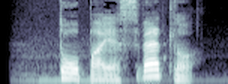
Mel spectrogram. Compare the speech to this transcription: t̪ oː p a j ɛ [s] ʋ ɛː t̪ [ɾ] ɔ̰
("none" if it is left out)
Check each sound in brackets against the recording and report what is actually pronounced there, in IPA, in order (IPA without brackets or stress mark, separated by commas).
s, l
